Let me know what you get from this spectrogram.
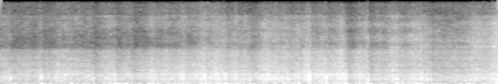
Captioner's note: wind noise with open window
